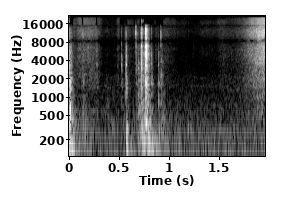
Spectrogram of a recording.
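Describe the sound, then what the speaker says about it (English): Power door locks on a 2019-or-later Toyota RAV4 being tested from inside the car, with a few quick actuator clunks near the middle, close and moderately loud, over a quiet cabin hiss. "door locks."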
